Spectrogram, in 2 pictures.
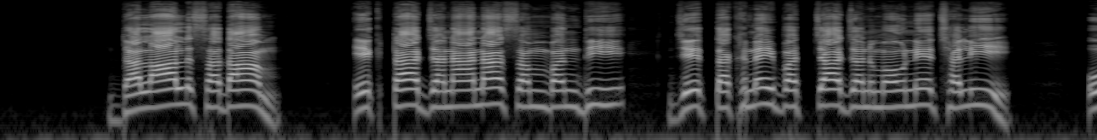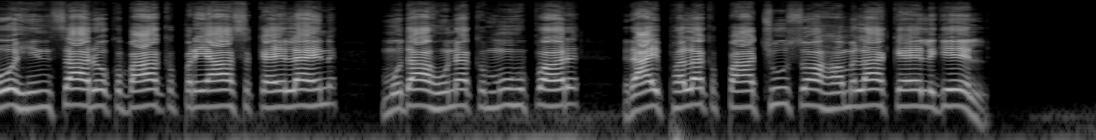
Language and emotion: Maithili, neutral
